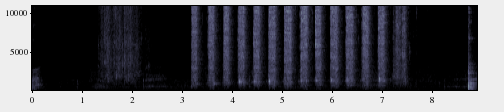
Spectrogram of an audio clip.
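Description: Aerosol cooking spray being sprayed into a glass baking dish: one short hiss, then a rapid run of about seventeen short spurts, about four a second.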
